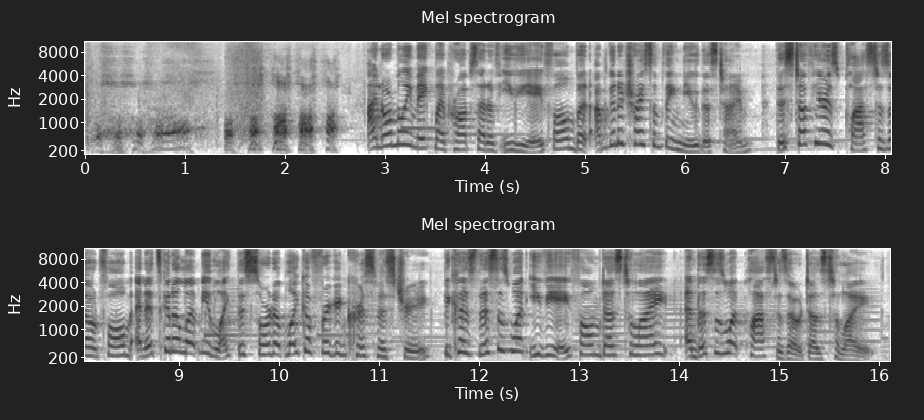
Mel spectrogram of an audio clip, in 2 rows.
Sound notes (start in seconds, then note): 0.0 french noises intensify; 0.2 french noises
